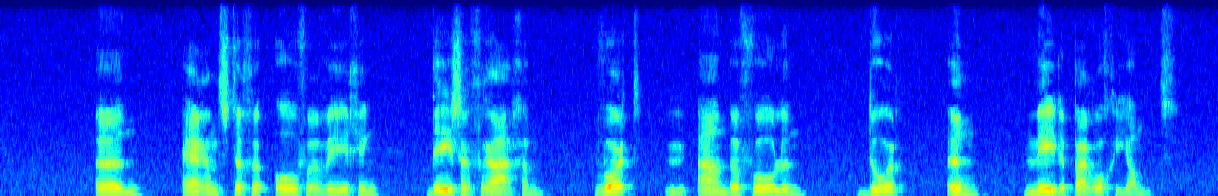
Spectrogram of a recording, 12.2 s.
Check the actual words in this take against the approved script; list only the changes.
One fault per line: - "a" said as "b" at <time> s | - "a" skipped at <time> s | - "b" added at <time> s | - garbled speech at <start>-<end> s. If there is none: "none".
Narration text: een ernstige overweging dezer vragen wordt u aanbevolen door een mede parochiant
none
